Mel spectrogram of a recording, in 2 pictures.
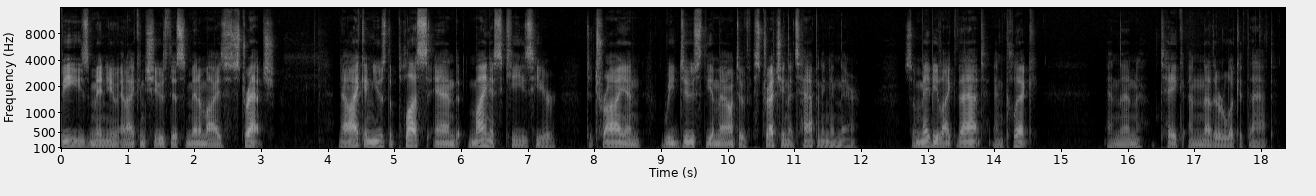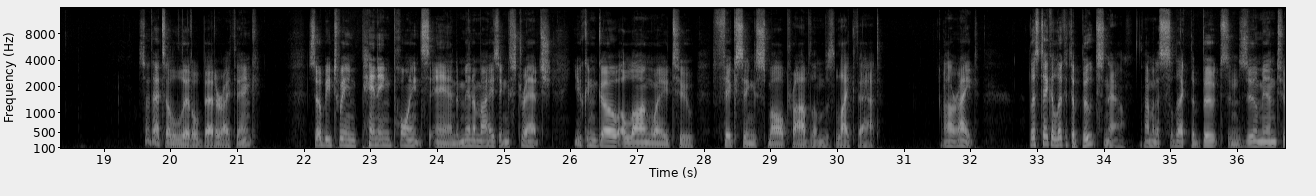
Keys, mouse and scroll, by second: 15.7 middle click, 16.7-17.8 scroll up 2, 17.8 a, 18.0 Tab, 18.7 middle click, 19.7-20.1 scroll down 2, 20.1 middle click, 26.0-27.4 scroll down 4, 27.4 middle click, 27.4 scroll down 1, 31.7 shift+middle click, 33.7 shift+middle click, 34.6 right click.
